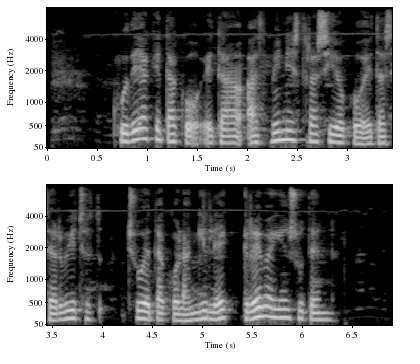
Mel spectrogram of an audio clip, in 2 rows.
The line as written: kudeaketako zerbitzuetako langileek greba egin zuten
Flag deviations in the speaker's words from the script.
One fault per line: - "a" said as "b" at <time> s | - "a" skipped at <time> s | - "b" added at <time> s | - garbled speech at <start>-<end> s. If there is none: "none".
- "eta administrazioko eta" added at 1.6 s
